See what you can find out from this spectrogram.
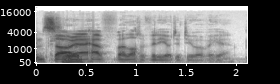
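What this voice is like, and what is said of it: Soft British-ish put-on accent. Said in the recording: “That was just a British. soft British-ish accent.”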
